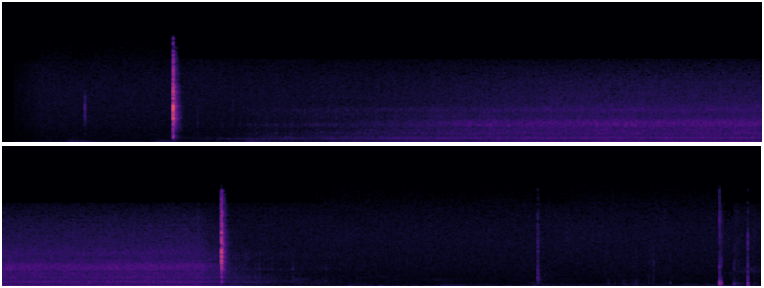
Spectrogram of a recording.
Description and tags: Opening and Closing a Small Electric Fan, which is attached on the edge of a computer table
